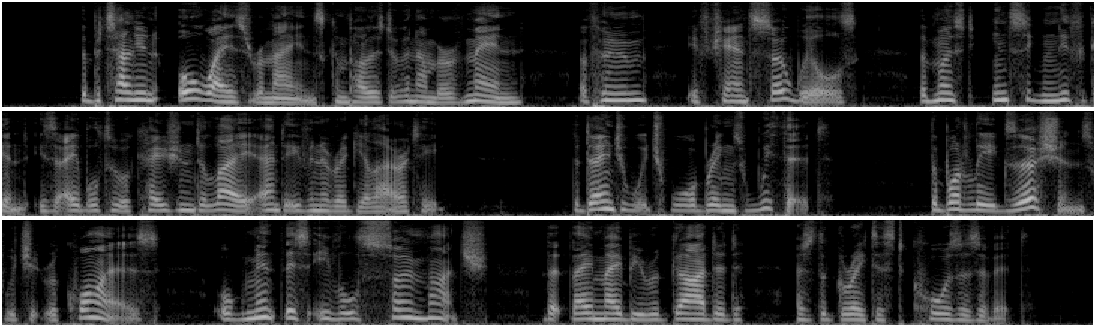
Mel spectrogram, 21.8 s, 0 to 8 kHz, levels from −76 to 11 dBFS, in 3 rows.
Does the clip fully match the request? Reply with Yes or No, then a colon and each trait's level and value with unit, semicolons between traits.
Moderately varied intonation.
Yes: average, 4.1 semitones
